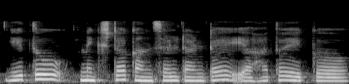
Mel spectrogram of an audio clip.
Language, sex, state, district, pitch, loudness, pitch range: Hindi, female, Haryana, Charkhi Dadri, 185 Hz, -14 LUFS, 170-205 Hz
